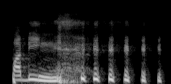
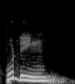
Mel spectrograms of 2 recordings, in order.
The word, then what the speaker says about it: pudding: Nah, saya menjawabnya itu pudding itu disebutnya pading. Dan kata .ge ini saya sebut dengan .ge. Nah, itu salah kata dosen saya. Pudding itu ya pudding, di pronounce itu pudding. Dan kata yang ditulis .ge ini dibacanya dodge.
